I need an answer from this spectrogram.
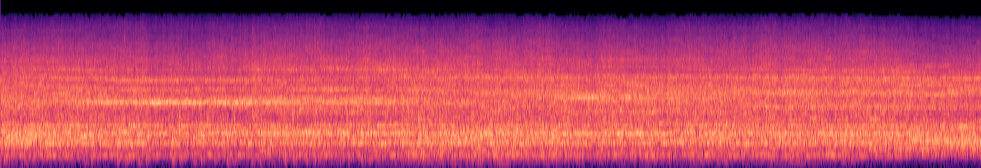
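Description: Container freight train's wagons running past at speed close by: a loud, steady rush of wheels on rails, with thin high tones running through it.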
